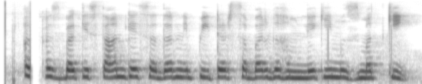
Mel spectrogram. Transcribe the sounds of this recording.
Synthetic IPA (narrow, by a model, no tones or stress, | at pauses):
ɐɐzbəːkɪst̪aːnkesɐd̪əɾnepiːʈəɾsɐbəɾɡɦɐmlekimʊzmət̪kiː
